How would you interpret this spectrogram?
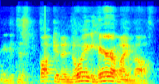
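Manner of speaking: ordinary delivery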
